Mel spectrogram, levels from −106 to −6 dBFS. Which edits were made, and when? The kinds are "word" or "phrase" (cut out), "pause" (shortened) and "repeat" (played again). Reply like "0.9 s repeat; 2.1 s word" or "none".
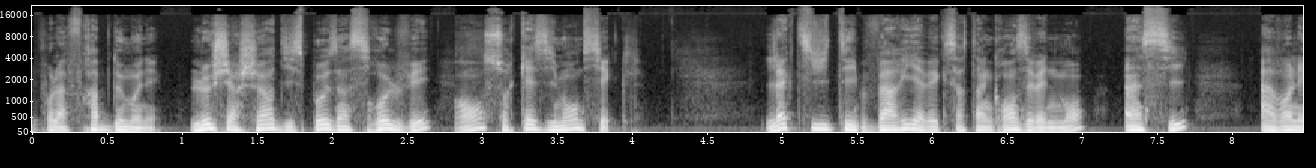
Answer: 1.0 s pause; 2.2 s word; 2.8 s phrase; 3.7 s word; 5.5 s word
